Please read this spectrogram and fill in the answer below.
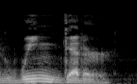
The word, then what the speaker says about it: Wingenter: They pronounced it like there's two G's there, so it's like Wingetter.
